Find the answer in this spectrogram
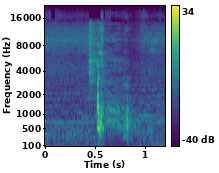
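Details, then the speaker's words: Adult recovering from COVID the previous week, voice still affected, giving a single short, light slight cough with a faint steady hum in the background. "also apologize because I have a slight cough."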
